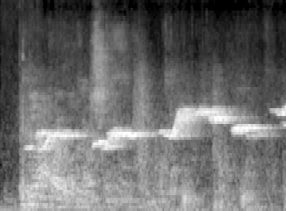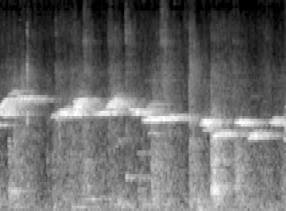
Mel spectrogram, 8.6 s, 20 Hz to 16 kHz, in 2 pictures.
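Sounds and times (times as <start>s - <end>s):
choir group whistling a slow wandering melody: 0.2s - 8.5s.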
